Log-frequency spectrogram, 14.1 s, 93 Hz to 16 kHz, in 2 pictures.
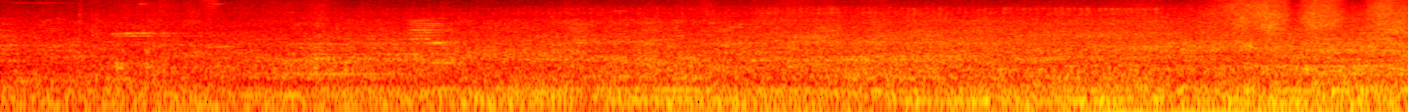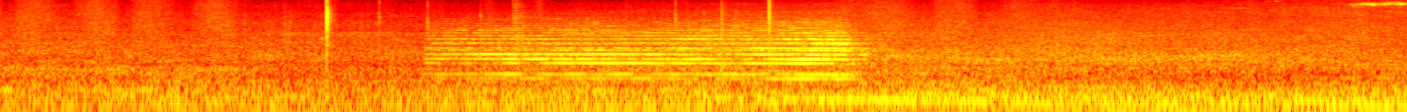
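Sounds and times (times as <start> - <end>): street traffic rumbling: 0.1 - 14.0
sharp click: 8.6 - 9.8
vehicle horn honking: 9.2 - 11.5.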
